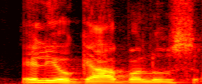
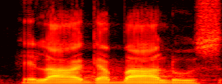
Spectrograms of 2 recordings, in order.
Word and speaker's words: Elagabalus: Eliogabalus, or how you say it in Latin, Elagabalus, is the one emperor, was very young, very, very controversial.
